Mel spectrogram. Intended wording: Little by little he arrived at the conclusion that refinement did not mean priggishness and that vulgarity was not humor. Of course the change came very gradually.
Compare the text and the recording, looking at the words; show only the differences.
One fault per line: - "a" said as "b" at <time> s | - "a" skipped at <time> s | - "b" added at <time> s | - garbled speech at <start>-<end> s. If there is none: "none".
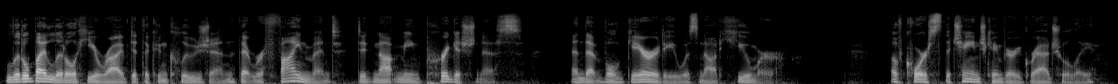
none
